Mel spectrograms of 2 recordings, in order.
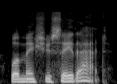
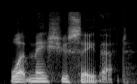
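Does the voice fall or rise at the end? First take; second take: rises; falls. First: The voice rises at the end. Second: The voice falls at the end.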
